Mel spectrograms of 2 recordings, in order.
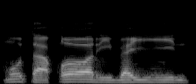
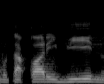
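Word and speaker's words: متقاربين: Idgham mutaqorbain. bacanya yang pas ya atau dalam bahasa Arabnya disebut alidghamul mutaqorbain. Mutaqoriin bukan mutaqoribin lah ya. Mutaqorbain.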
